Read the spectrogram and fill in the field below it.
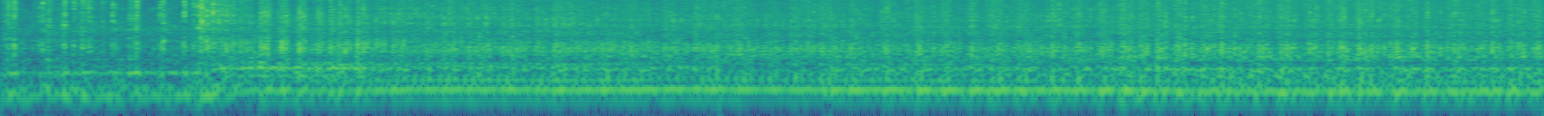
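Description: A drag racing car idles with a lumpy rumble.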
